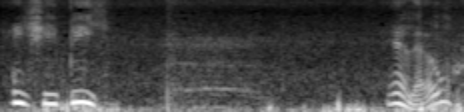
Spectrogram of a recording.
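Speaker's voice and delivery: high sing-song greeting; calling to sheep. Real, not acted. Walker greeting a sheep by the river, high cooing call. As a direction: coo a high hello to an animal.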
